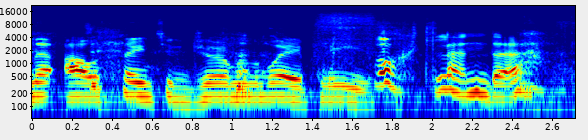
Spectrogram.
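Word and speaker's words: Voigtländer: Voigtlander. Voigtlander. It's not Voigt. There's no I. No, it's a Voigtlander. It's Voigt. Exactly. It's Voigtlander. Exactly.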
